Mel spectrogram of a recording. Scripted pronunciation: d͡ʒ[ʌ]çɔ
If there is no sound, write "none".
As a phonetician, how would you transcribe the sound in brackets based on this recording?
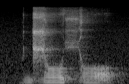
ɔ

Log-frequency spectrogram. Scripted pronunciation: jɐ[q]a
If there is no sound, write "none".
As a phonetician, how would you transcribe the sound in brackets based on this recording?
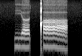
ǃ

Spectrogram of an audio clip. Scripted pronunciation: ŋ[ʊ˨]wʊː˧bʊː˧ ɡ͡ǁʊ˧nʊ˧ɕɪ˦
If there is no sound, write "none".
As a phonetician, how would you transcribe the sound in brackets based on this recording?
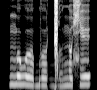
ʊ˦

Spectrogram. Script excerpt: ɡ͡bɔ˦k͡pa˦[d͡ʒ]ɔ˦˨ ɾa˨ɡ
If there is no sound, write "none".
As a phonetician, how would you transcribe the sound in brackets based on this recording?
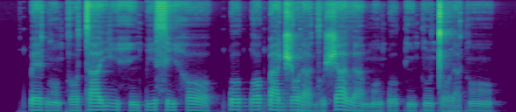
d͡ʒ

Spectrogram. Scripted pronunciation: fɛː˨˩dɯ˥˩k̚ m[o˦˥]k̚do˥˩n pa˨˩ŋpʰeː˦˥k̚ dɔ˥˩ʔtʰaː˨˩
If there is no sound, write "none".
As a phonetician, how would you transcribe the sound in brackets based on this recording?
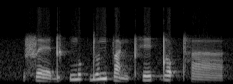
o˥˩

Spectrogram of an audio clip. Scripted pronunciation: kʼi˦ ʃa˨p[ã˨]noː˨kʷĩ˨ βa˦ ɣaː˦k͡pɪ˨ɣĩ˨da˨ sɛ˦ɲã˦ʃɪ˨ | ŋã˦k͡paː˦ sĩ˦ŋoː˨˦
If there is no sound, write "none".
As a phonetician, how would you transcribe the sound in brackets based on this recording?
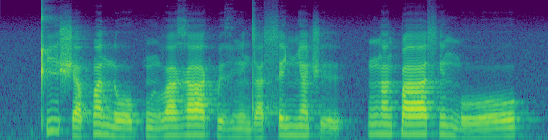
ã˦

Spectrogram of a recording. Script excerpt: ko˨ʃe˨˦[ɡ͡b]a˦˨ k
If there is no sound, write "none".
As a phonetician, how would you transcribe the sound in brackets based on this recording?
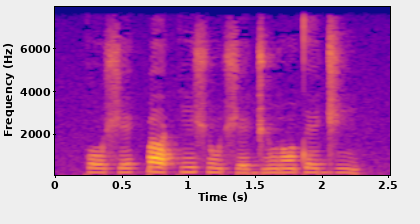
k͡p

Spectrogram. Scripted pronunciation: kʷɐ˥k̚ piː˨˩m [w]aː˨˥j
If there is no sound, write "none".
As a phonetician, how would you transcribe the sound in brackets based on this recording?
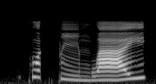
w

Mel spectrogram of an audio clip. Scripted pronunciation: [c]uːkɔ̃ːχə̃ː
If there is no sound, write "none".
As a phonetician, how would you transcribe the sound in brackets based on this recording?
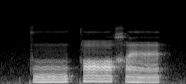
k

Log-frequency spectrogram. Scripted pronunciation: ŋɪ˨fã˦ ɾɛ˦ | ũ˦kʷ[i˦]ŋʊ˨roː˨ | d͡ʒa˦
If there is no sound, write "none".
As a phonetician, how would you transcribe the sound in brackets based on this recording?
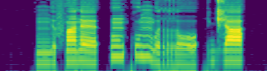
i˦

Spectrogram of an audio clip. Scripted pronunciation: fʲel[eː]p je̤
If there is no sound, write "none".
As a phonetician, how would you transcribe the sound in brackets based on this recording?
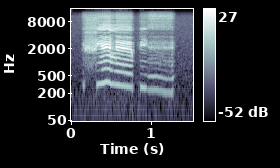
eː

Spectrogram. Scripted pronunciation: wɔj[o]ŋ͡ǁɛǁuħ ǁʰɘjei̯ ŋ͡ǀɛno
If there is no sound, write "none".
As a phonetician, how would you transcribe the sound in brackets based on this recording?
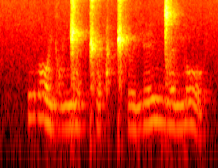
ɔ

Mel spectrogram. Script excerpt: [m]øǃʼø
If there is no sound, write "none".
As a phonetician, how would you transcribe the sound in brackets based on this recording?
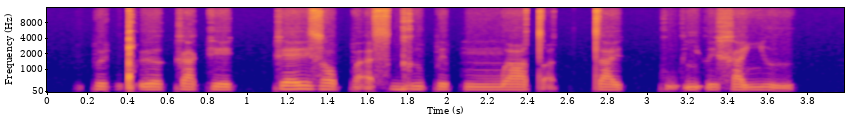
p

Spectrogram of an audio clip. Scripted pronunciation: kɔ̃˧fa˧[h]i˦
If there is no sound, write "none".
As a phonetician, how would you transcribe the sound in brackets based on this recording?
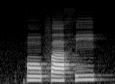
h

